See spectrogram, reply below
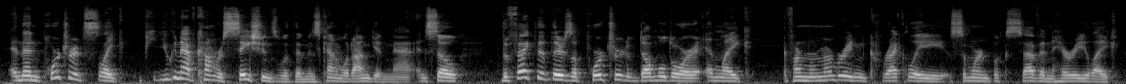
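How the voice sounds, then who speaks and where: A podcast co-host talking informally and questioningly in a casual fan discussion, with halting restarts. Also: medium pitch, expressive, a little mellow.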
